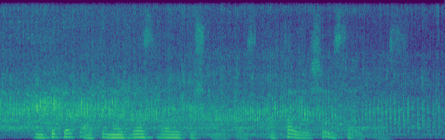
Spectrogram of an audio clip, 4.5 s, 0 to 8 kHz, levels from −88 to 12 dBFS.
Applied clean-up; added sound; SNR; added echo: none; Bicycle; -1 dB; none.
